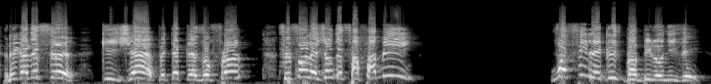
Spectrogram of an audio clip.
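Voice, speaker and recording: Guy preaching hard, high lively voice, says alléluia a lot, french isnt his first language. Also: normal speed. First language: not French. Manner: impassioned preaching with frequent "Alléluia" interjections. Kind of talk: sermon.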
